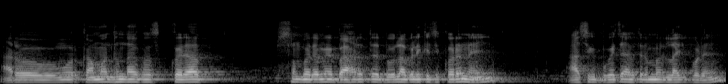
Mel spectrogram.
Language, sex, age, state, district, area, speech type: Odia, male, 60+, Odisha, Boudh, rural, spontaneous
